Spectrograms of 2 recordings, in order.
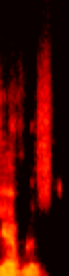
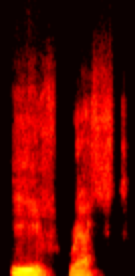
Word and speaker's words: Everest: But also, he pronounced his name Eve Rest as the correct pronunciation of his name. And he would have been even less impressed with the mispronunciation of his name as Everest.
